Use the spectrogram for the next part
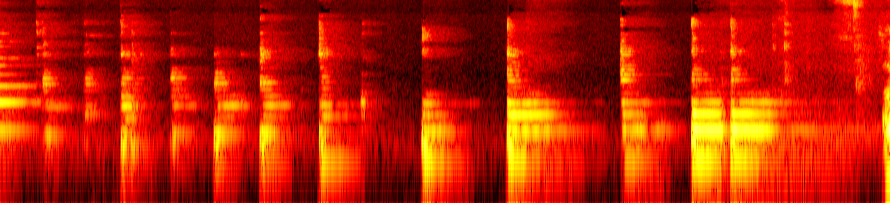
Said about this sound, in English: I had to tune my lower G string to an A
